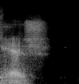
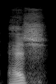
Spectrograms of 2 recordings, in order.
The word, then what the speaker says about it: Heche: Somebody say Heche. – Heche. Okay. And that works.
